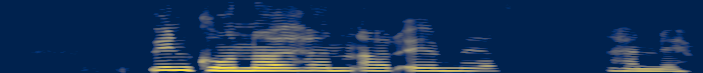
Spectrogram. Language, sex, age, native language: Icelandic, female, 10, Icelandic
